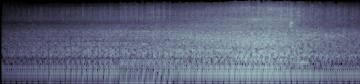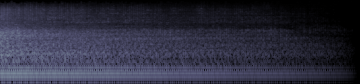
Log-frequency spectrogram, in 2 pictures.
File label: old tractor pass by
